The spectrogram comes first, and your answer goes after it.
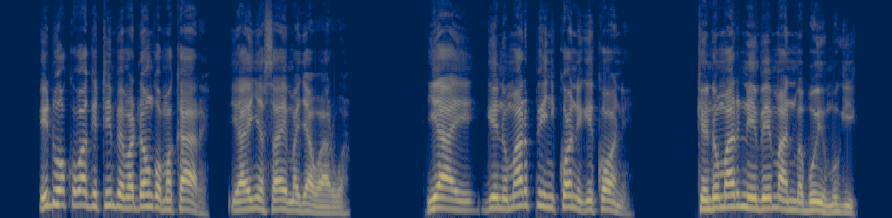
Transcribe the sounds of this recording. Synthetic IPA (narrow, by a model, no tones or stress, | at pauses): ɪdwɔkɔwaɡɪtɪmbemadɔŋɡɔmakaɾɛ̰ | jajɪɲasajemad͡ʒawa̰rwa̰ | jajɪɡenomarpɪɲkɔnɪɡɪkɔnɪ̰ | kendomarnembemanmabojomoɡik̚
